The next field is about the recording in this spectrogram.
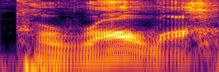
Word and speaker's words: Corolla: We're in a town called Corolla. – Corolla. – Yeah, which is spelled like Toyota Corolla.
